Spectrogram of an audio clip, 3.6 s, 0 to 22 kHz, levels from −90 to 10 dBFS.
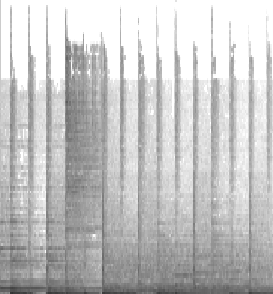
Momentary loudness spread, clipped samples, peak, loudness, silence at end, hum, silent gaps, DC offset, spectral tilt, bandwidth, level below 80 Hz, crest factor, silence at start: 9 LU; under 0.1%; -2 dBFS; -22 LUFS; 0 s; none; none; under 0.1%; -6 dB/octave; over 20 kHz; -24 dBFS; 18 dB; 0 s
